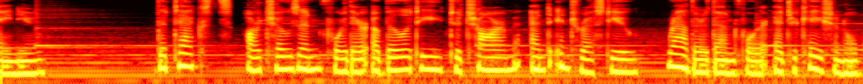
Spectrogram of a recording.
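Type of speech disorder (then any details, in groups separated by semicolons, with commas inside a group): None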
